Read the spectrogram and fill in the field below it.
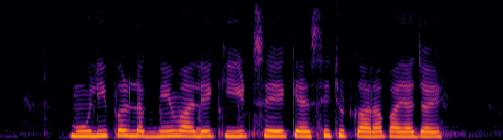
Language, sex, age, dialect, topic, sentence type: Hindi, female, 25-30, Garhwali, agriculture, question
